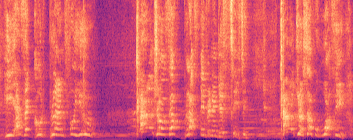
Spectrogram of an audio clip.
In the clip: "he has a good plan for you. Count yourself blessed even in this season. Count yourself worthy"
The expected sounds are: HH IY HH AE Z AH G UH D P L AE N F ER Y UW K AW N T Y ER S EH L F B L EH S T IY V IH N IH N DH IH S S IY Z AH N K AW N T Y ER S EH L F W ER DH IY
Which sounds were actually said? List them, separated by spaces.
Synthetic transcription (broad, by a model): HH IY HH AE Z AH G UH D P L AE N F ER Y UW K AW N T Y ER S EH L F B L EH S T IY V IH N IH N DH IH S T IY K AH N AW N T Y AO S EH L F W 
